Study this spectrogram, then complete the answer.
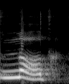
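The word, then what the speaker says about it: nos: For our children and for our schools it now becomes N O S. N O S is pronounced no. But before a vowel the S is pronounced as Z.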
